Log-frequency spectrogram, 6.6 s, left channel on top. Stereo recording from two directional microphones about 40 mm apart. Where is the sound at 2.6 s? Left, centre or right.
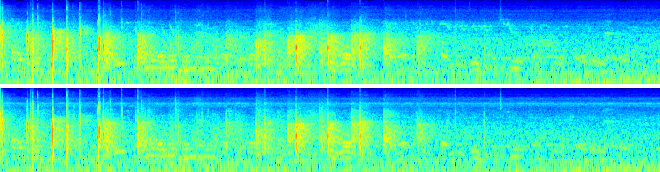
Right.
